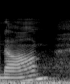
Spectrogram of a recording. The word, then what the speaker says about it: Narrm: going to learn and but for me the pronunciation has always been numb and it's always been spelt panmei as you'll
